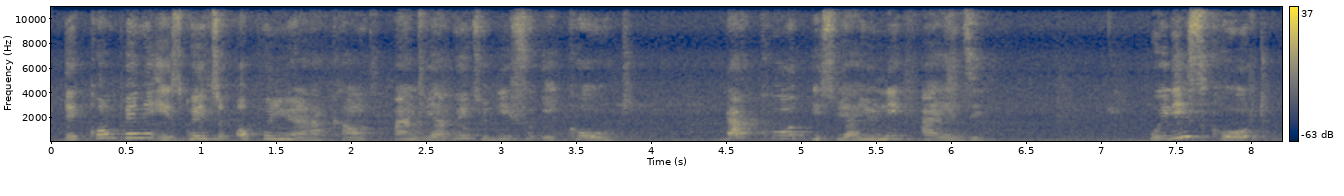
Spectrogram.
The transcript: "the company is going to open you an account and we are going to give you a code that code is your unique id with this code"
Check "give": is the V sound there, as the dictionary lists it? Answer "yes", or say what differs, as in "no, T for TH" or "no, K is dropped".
no, F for V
